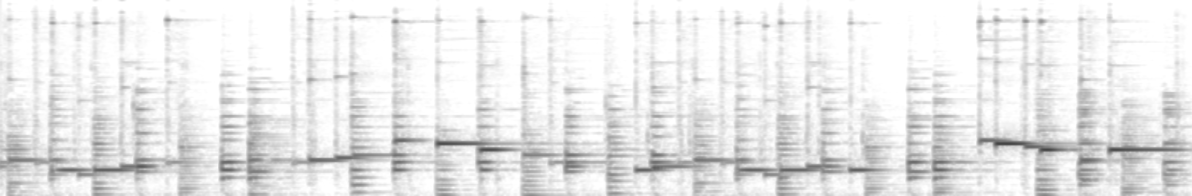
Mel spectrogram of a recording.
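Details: A simple melody of bell-like keyboard notes plays throughout, with no animal calls heard.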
